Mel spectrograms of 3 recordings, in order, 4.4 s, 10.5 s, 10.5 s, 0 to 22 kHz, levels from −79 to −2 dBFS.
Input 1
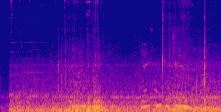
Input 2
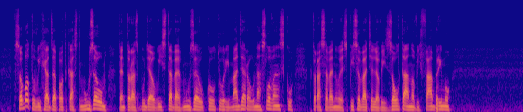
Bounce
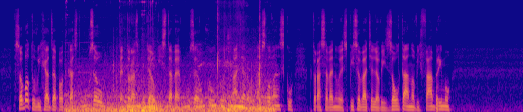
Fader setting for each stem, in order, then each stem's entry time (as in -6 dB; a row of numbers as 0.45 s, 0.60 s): +0.5 dB, +1.0 dB; 1.10 s, 0.00 s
